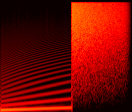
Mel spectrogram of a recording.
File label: compressor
